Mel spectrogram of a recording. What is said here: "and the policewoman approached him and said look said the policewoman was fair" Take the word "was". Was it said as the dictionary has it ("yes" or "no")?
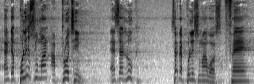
no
